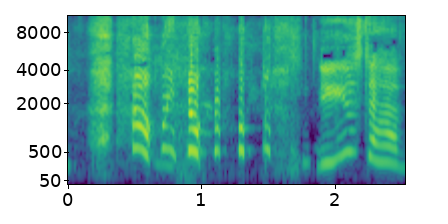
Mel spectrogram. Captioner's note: laughs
